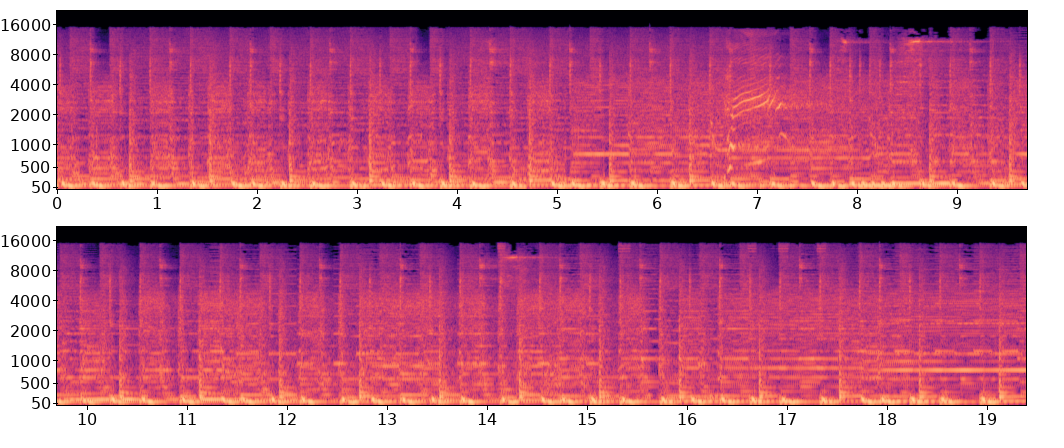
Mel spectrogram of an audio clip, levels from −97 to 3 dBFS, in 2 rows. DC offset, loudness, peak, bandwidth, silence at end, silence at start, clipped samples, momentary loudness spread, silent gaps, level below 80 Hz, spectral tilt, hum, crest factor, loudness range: under 0.1%; -13 LUFS; 0 dBFS; 15.5 kHz; 0 s; 0 s; under 0.1%; 3 LU; none; -18 dBFS; -4.5 dB/octave; none; 12 dB; 2 LU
